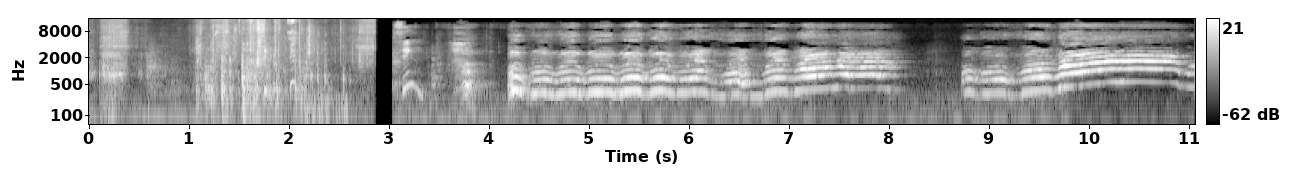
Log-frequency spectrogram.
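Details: Dog in a funny compilation: after a clattering start and brief noise, long drawn-out harmonic howls that sag and rise in pitch, a short pause, then another rising howl.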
